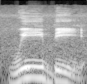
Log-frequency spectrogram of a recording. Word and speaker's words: Wiebe: Daniel, I'm going to say, I'm going to pronounce this wrong. Is it Wiebe? W-I-E-B-E? Who'd you get to do your cover art? Weeby.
